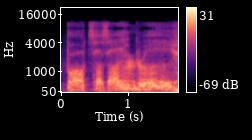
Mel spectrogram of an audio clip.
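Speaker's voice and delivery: slow, menacing goblin voice; angry goblin. Acted. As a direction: let the rage seep in, slow and odd. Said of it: "anger starts to fill in".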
